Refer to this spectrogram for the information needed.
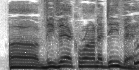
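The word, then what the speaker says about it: Vivek Ranadivé: And you can also pronounce the owner. – Vivek Rana Divac. – Look at you. That's why I keep you around, man. That was good.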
